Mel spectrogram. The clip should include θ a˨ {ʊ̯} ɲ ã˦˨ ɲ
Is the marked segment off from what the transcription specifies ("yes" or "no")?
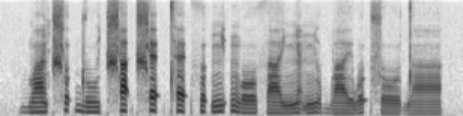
yes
